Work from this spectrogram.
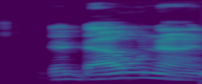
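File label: "dedaunan", Malay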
